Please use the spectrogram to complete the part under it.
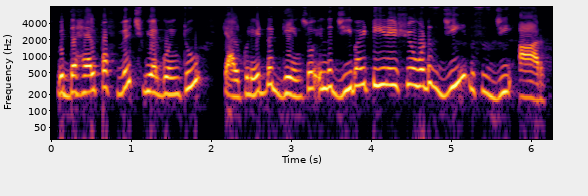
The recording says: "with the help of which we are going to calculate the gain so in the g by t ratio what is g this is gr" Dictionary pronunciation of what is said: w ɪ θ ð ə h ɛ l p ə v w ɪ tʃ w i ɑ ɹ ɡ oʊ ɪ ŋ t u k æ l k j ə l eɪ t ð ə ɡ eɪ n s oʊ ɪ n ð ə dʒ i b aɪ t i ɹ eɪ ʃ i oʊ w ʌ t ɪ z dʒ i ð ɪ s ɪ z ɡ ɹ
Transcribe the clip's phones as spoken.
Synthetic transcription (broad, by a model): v ɪ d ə h ɛ l p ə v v ɪ tʃ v i ɑ ɹ ɡ oʊ ɪ ŋ t u k æ l k j ə l eɪ t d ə ɡ eɪ n s oʊ ɪ n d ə dʒ i b aɪ t i ɹ eɪ ʃ i oʊ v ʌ t ɪ z dʒ i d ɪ s ɪ z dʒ ɹ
